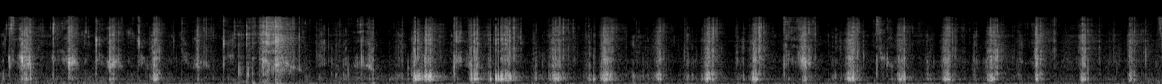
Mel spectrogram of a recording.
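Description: A young woman bites and crunches loudly on brittle candy close to a microphone.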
